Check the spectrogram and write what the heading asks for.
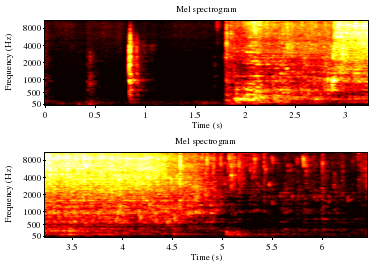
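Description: Tankless commercial toilet flushing. A sharp click a little under a second in, then a sudden loud rush of water for about three seconds that fades away near the end.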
